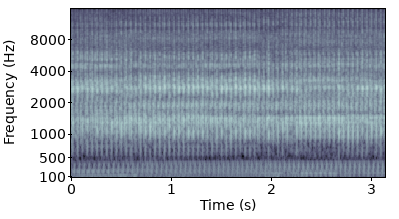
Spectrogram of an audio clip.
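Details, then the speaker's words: Small reversible oscillating model steam engine made in 2001, run on compressed air, not run in years: quick even chuffing about three puffs a second with airy hiss; runs smoothly. "pretty interesting runs nice again i haven't had these running in years"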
